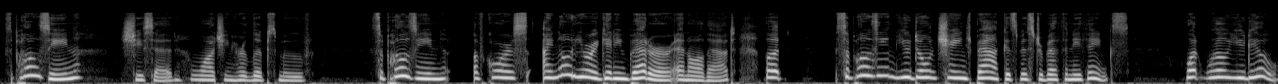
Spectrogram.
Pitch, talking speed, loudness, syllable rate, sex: 270 Hz, 145 wpm, -16 LUFS, 4.7 syllables/s, female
